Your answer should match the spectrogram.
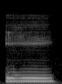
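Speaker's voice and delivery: yi on a high, level tone; first tone. Shown as a demonstration. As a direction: hold "yi" high and flat. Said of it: "is the first tone".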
